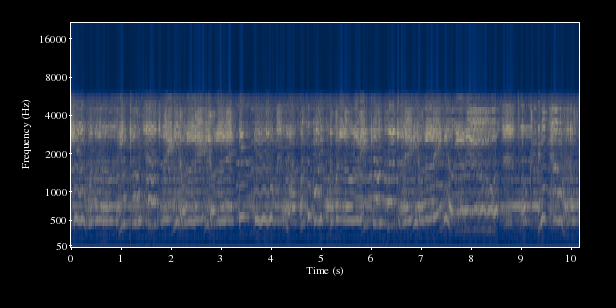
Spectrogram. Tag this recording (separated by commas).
Synthetic singing, Music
